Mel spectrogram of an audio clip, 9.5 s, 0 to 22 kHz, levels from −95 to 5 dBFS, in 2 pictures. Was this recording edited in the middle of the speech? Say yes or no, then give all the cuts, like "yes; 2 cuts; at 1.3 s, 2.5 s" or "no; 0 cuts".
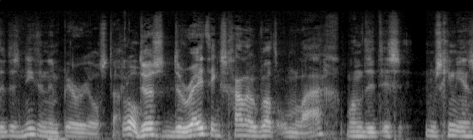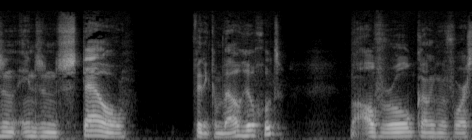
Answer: yes; 1 cut; at 1.2 s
